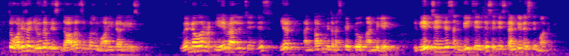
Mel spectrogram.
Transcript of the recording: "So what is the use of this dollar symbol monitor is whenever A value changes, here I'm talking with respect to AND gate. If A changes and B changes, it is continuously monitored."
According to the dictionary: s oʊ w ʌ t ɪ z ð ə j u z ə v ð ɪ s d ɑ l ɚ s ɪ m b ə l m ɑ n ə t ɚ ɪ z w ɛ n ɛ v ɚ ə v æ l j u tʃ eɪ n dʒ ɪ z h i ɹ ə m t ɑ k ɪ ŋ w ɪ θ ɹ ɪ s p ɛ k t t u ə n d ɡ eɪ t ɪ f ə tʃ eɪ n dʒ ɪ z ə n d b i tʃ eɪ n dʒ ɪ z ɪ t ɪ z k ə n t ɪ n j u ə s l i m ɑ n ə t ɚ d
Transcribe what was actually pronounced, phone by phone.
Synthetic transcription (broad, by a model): s oʊ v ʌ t ɪ z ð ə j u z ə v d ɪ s d ɑ l ɚ s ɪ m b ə l m ɑ n ə t ɚ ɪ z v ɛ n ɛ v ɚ ə v æ l j u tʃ eɪ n dʒ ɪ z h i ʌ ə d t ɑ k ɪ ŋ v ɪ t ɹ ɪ s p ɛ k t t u ə n d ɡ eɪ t ɪ f ə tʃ eɪ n dʒ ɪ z ə n d b i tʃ eɪ n dʒ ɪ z ɪ t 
